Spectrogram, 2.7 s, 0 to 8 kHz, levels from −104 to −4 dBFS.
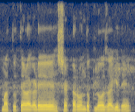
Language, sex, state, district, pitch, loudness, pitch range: Kannada, male, Karnataka, Bidar, 105 Hz, -15 LUFS, 100-105 Hz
